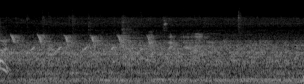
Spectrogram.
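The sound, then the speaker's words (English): A bird tweets beside train tracks, giving a quick run of many short, high, down-sweeping chirps that grow fainter after the first half, over a steady low background hiss. “Did you actually hear a bird tweeting in the background?”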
